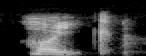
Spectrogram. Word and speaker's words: Harwick: R W I C K and it's pronounced Hike.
